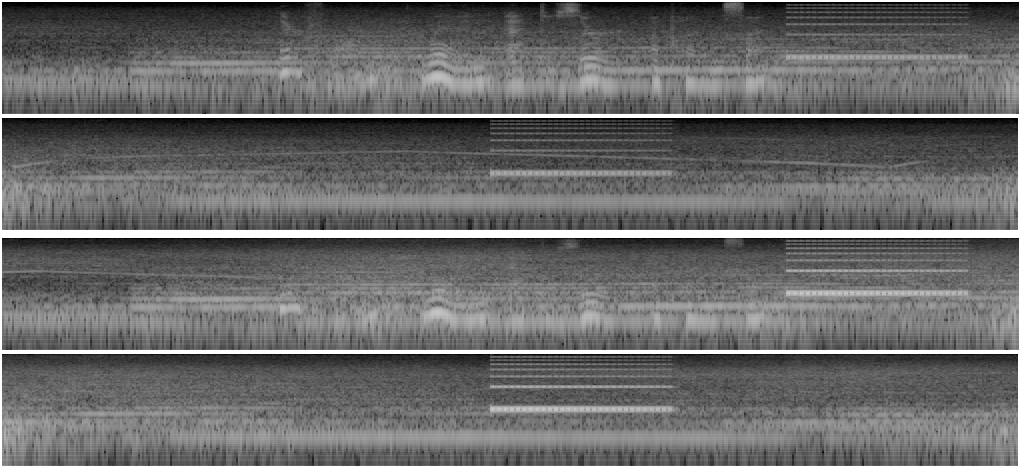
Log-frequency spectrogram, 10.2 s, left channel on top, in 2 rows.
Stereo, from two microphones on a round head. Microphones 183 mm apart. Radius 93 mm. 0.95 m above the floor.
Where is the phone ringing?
55° right (ahead or behind).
